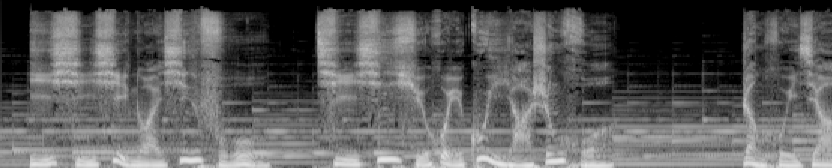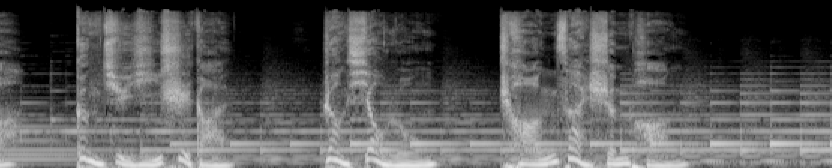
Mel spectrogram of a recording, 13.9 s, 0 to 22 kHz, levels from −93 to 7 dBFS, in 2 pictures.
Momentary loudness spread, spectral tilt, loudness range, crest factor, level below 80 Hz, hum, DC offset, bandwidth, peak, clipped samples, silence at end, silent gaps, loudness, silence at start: 16 LU; -4.5 dB/octave; 3 LU; 12 dB; -18 dBFS; none; under 0.1%; 17.5 kHz; 0 dBFS; under 0.1%; 0 s; none; -11 LUFS; 0 s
